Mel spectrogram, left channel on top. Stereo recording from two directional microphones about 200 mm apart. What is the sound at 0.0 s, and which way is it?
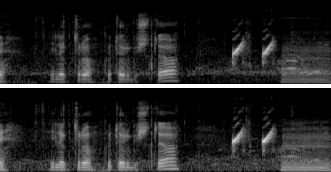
Speech, 10° left (ahead or behind).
